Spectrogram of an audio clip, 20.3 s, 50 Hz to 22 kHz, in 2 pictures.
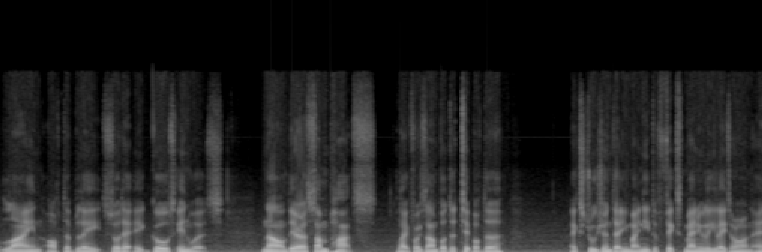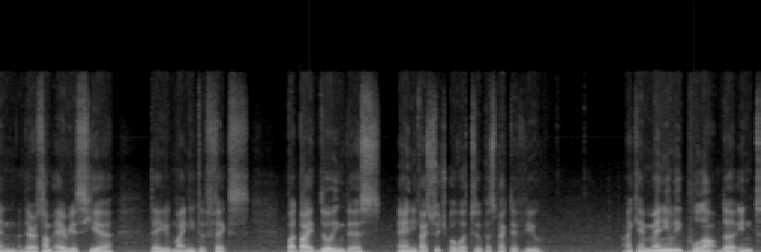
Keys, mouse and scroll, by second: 16.7 space, 16.8 click, 18.0 scroll up 1, 18.3 alt+click, 18.9 scroll up 1, 19.2 alt+middle click, 20.0-20.3 drag.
